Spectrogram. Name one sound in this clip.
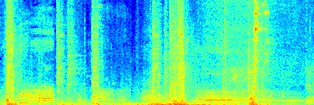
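A man talks into a headset microphone with animation.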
